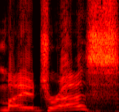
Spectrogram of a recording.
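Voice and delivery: mock unsure, nervous, high voice. Retelling an answer to a cop pointing at a license: imitating own nervous question. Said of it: "I was just so nervous".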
